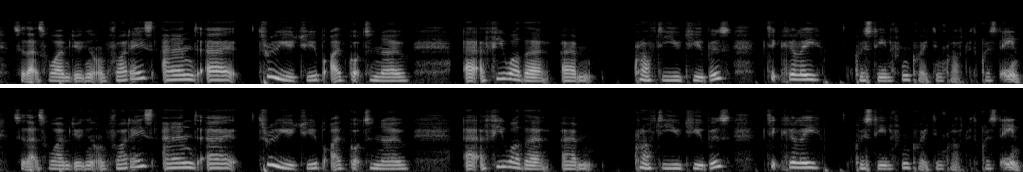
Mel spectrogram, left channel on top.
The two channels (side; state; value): both; normal; correlation 0.34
